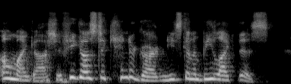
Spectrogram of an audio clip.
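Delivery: normal talking voice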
